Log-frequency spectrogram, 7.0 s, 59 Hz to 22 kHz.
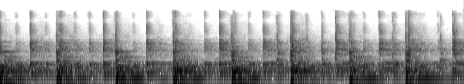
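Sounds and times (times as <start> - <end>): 
drums at 138 bpm: 0.0 - 6.9.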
